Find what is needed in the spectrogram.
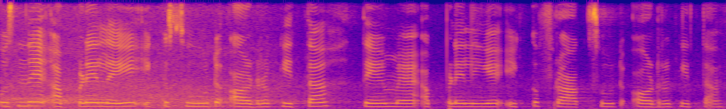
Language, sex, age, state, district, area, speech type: Punjabi, female, 18-30, Punjab, Shaheed Bhagat Singh Nagar, rural, spontaneous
